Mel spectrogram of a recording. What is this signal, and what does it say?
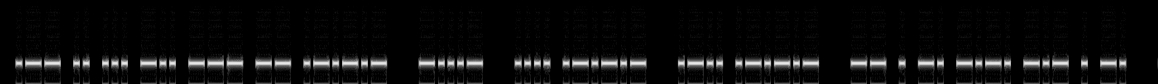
Morse code, heard as a keyed tone, about 25 wpm, 1000 Hz. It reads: WISDOM. <BT> H. L. MENCKEN
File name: qotdfiles / 25wpm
